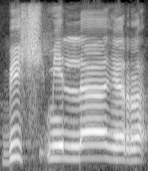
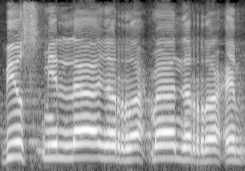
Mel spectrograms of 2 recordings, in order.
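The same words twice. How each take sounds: First: The s sound is said as sh. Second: The s sound is said as emphatic s. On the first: "pakai shin" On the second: "pakai sad"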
